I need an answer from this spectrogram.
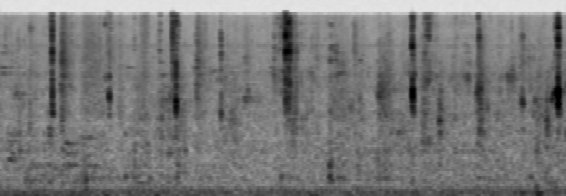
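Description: A person chewing crispy fried fish with its scales on, giving irregular sharp crunches.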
